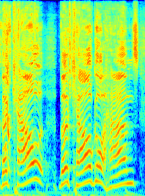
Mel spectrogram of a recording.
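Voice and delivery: loud, drawn-out punchline; loud comic emphasis. Real, not acted. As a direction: belt out the joke. Joking punchline.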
